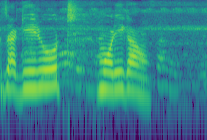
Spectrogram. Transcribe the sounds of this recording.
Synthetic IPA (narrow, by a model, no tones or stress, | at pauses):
zaɡiɹutmoɹiɡãw̃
